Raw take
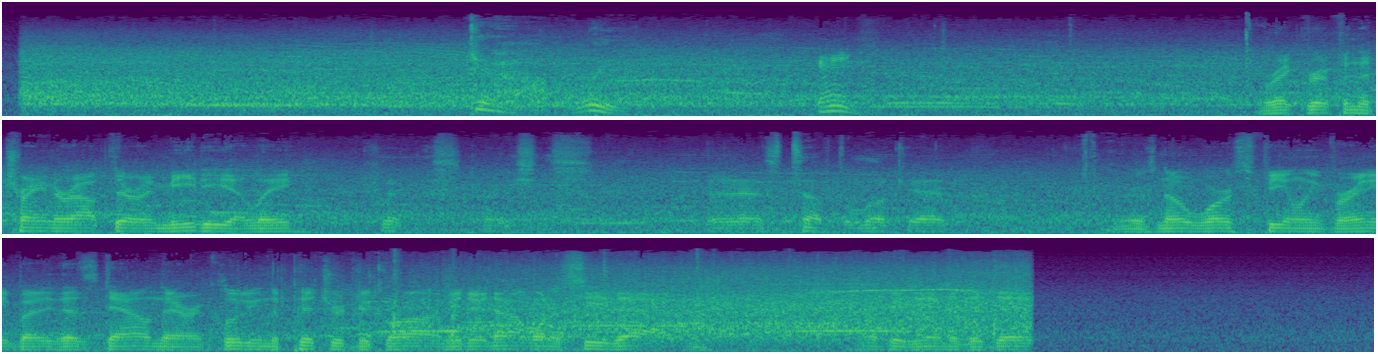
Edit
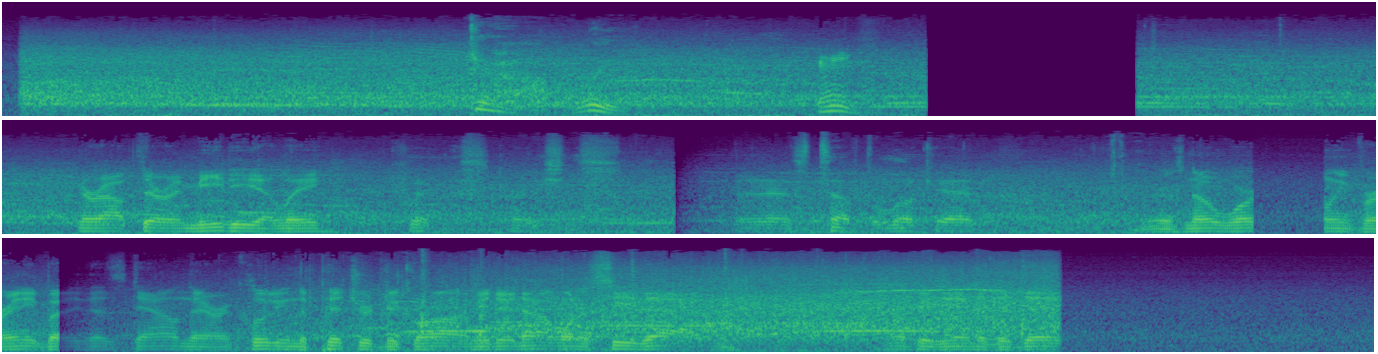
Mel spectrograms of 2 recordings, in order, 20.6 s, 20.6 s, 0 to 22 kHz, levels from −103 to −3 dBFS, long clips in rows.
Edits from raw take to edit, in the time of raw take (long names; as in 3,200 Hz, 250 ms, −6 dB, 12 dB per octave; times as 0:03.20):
0:04.62: splice in silence 1.05 s
0:06.20–0:07.11: remove
0:10.09–0:10.77: fade in
0:12.98–0:13.34: fill with room tone
0:13.88–0:15.08: fade in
